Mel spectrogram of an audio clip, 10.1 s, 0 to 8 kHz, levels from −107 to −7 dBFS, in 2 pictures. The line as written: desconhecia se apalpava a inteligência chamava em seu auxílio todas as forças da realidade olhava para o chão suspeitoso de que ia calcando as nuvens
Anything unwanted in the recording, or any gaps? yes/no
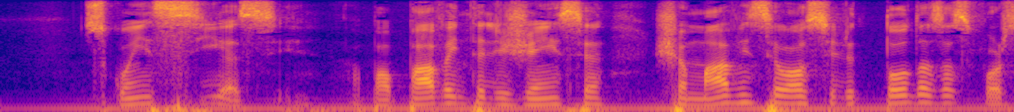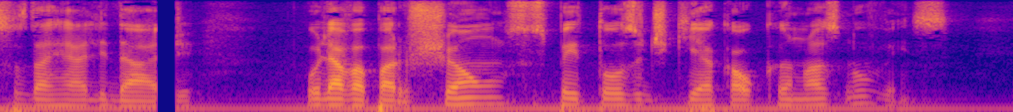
yes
